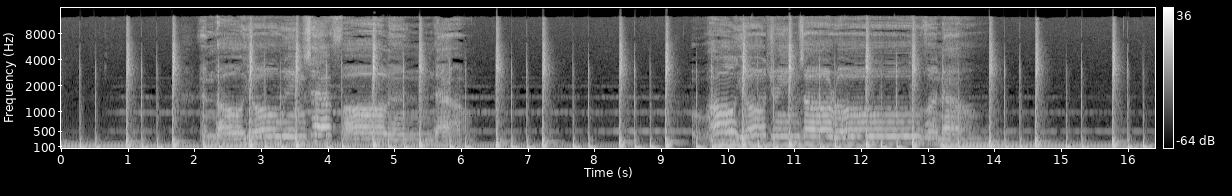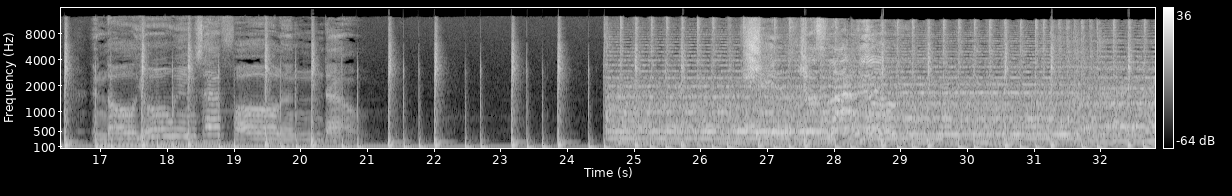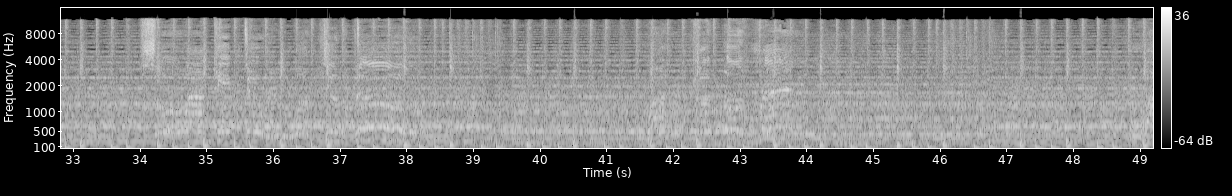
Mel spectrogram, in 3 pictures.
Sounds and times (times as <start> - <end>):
Singing: 2.0 - 6.2, 9.4 - 13.8, 16.8 - 21.0, 26.4 - 31.5, 33.8 - 39.6, 40.5 - 44.8, 47.9 - 49.2.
